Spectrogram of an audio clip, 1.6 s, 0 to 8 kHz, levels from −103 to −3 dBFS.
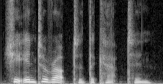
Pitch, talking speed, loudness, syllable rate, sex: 175 Hz, 145 wpm, -18 LUFS, 5.3 syllables/s, female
